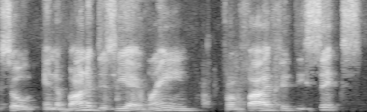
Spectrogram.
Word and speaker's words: Nabonidus: That's how you pronounce it. Nabonidus. Right? So in Nabonidus, he had reigned from 556 BC to around 539 BC, right?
